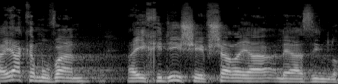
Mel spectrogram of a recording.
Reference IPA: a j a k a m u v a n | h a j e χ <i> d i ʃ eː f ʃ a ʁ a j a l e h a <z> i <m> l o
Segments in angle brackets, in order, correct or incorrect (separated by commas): correct, correct, incorrect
